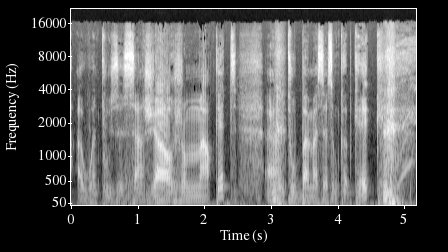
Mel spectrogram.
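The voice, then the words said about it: Put-on French accent. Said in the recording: “I have to do to get into French accent.”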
